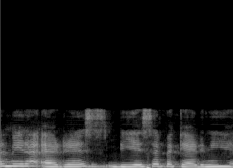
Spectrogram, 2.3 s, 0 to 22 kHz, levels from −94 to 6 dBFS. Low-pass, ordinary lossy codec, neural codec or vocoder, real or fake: none; none; codec, 16 kHz, 4 kbps, FunCodec, trained on LibriTTS, 50 frames a second; fake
